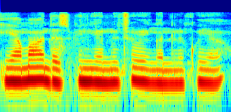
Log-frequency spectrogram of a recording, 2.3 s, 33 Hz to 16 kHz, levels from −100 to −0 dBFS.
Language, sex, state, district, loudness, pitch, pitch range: Wancho, female, Arunachal Pradesh, Longding, -13 LUFS, 175 Hz, 170-185 Hz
